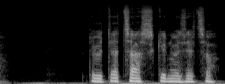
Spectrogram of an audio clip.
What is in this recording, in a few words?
"tasg", Welsh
